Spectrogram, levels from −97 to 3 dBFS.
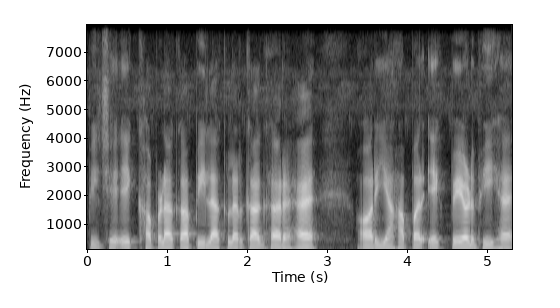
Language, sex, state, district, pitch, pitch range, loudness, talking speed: Hindi, male, Jharkhand, Palamu, 125 Hz, 120-130 Hz, -19 LUFS, 180 wpm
